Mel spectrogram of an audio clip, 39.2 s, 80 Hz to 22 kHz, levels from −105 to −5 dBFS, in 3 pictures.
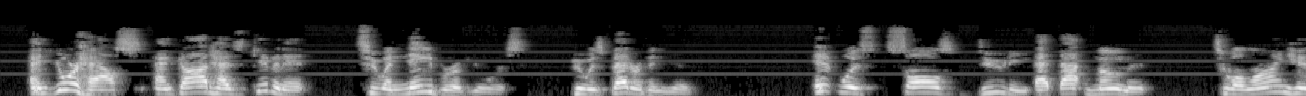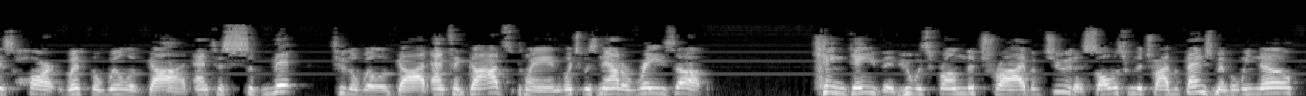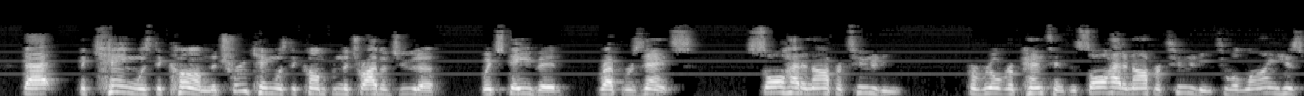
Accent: American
